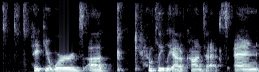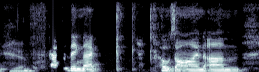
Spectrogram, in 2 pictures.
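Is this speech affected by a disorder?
Yes: stuttering; stuttering since around age 3 or 4; still stutters at times, apprehension about speaking fluently; stutters sometimes, at times avoids speaking situations, anxiety about fluent understandable speech; here prolonged sounds.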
